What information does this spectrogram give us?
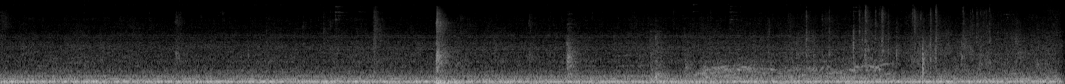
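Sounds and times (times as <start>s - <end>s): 
grocery store background noise near the frozen foods section: 0.0s - 10.6s
freezer doors in a grocery store: 6.5s - 10.5s.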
